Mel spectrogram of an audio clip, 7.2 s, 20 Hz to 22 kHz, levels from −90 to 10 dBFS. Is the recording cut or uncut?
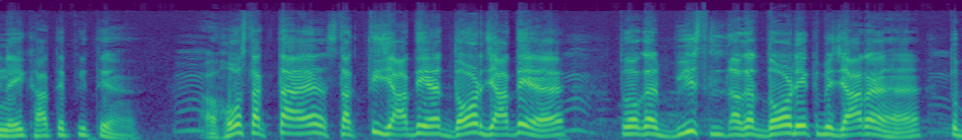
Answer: uncut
